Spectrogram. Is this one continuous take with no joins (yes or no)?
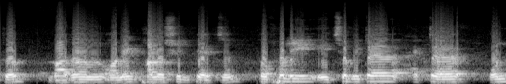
yes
